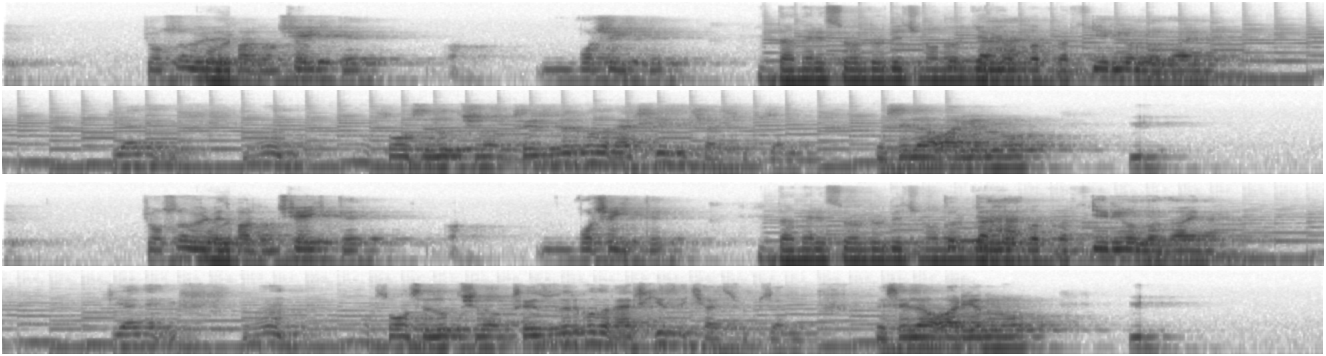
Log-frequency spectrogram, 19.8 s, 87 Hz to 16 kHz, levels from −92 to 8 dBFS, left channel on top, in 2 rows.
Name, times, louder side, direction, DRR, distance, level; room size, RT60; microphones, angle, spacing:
voice 1, 1.1-2.7 3.3-3.5 4.0-5.0 7.1-9.1 10.7-12.1 12.5-17.6 18.4-18.5, right 1 dB, 40° right, 5 dB, 2.8 m, -24 dB
sound 1, 5.7-17.2, left 2 dB, 60° left, 3.6 m, -35 dB
voice 2, 5.7-8.0 8.5-8.6, left 1 dB, 20° left, 10 dB, 0.9 m, -20 dB
26.5 x 22.0 x 9.1 m, 1.4 s
head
